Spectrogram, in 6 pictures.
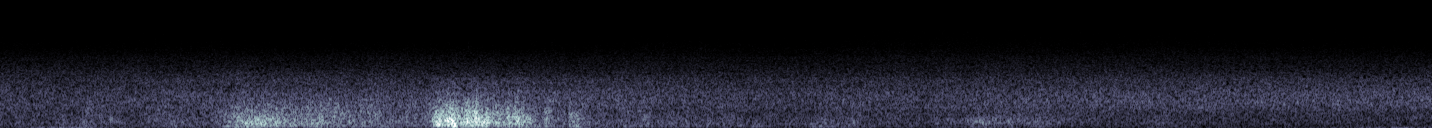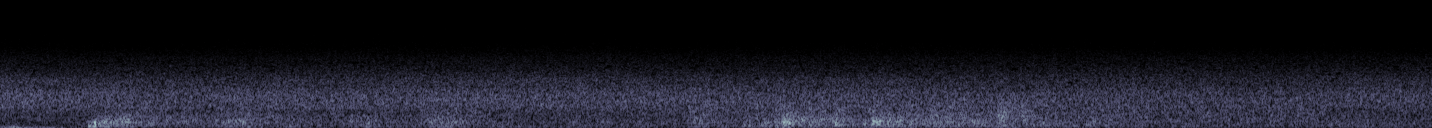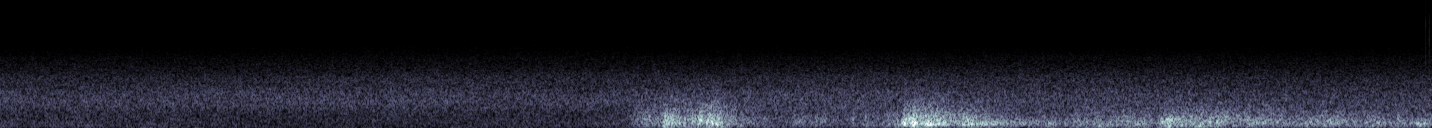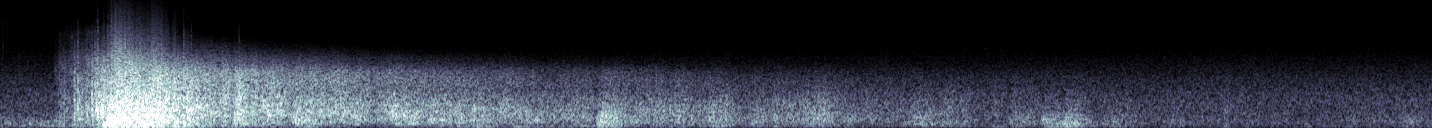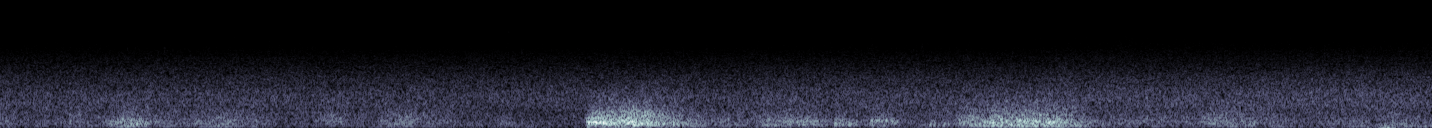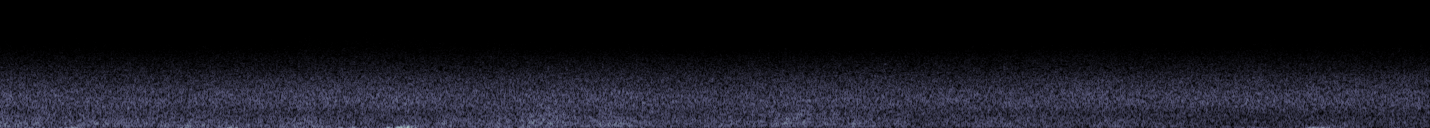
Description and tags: too close thunder clap
A single thunder clap and rain with a lot of distortion and over peak level. Pity but you can hear the radiowave crackle produced by the bolt it self, then you here the audio a second later. This was CLOSE. - Recorded with a high quality mic direct to computer.
field-recording, lightning, nature, rain, storm, thunder, thunder-storm, weather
